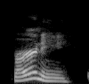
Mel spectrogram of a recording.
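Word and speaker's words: Boerne: Bernie. It's pronounced Bernie. – I could see that. – So, Bernie 2020. – Sanders. – Everybody, when yeah, right. Everybody, when they name the towns in Texas, they're like, hey, we're gonna pick one letter out of that entire word, and we're not going to pronounce it.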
